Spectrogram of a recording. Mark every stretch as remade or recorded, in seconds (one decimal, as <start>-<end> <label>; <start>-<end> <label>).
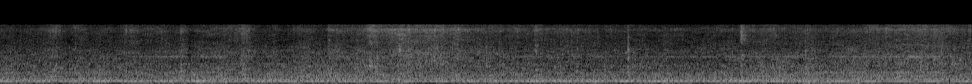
0.0-9.7 remade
